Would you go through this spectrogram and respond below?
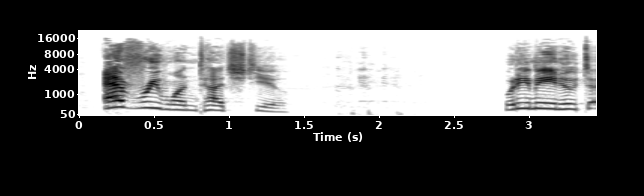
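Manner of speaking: mock sarcastic tone. Retelling the disciples' reply to Jesus' question: imitating sarcastic disciples.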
